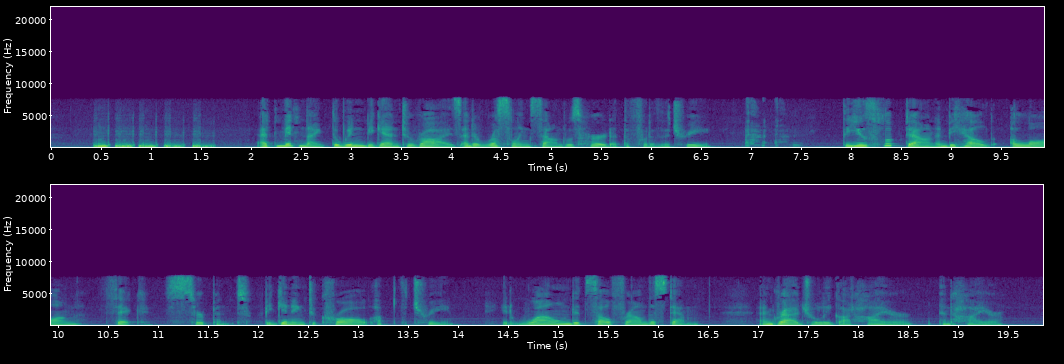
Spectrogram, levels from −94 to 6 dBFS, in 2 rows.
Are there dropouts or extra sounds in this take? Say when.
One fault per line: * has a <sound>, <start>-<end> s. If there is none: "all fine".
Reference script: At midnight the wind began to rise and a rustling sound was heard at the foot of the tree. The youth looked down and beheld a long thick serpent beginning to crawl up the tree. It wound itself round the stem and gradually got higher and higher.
* has a laugh, 0.4-1.7 s
* has a throat clearing, 6.9-7.5 s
